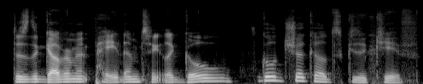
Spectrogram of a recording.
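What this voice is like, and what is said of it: Usual voice. Nothing is said of it.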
